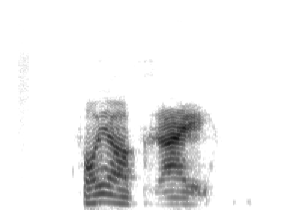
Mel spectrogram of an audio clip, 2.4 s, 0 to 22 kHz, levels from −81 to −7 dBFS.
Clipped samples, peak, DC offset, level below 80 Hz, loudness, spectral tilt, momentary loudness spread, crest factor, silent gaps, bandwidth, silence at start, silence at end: under 0.1%; -4 dBFS; under 0.1%; -76 dBFS; -20 LUFS; -7 dB/octave; 12 LU; 20 dB; none; 7 kHz; 0.7 s; 0.75 s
